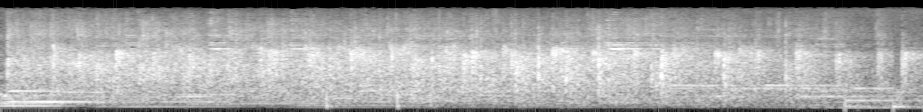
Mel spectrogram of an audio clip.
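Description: An audience applauds steadily, a dense wash of many hands clapping at an even loudness for several seconds, with faint sustained tones beneath and no one speaking.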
